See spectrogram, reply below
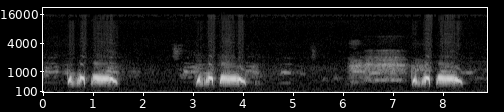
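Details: Spotted dove giving a lure call meant to provoke rival doves into singing and draw them back: three low, mellow cooing phrases, each a pair of short notes then a longer note, with quiet gaps between and a faint hum near the end.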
